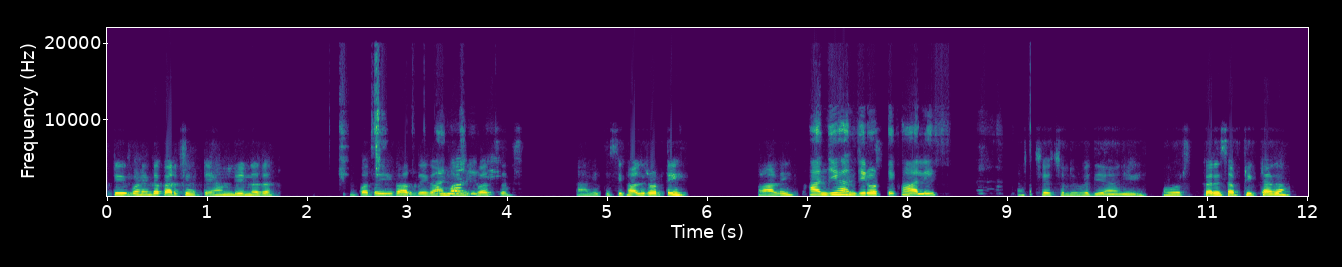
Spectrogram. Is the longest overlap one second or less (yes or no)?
yes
